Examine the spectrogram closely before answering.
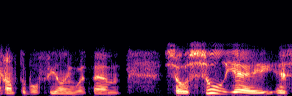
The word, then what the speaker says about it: Soulliere: you get a comfortable feeling with them so Soulier is spelled sou ll i ER e sou ll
